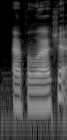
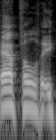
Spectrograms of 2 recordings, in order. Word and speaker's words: Appalachian: Because I watched this stupid TikTok and they were fighting over how to say it and now it's one of those things that stuck in my brain and I'm like, "Wait, Appalachin. Appalachian." I think it's Appalachian.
